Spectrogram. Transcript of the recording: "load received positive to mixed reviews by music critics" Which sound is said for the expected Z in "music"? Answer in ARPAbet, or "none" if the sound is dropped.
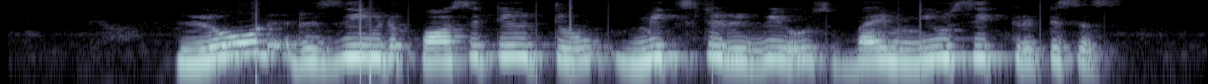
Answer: S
